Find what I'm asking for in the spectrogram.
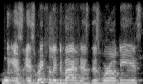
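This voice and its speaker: A middle-aged man joins a podcast as a guest and chats in a joking, emphatic way. His voice is high for a man. He sits well back from the mic. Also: little pitch movement, normal speed, sharp tone. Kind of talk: casual chat. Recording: distant from the mic.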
